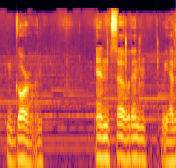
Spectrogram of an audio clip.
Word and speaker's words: Goron: is godon um but in japanese the o sound um many times will indicate these the um like the the uh soft ass o sound in um english as in gore on so i'm pretty sure it's goron and so then we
